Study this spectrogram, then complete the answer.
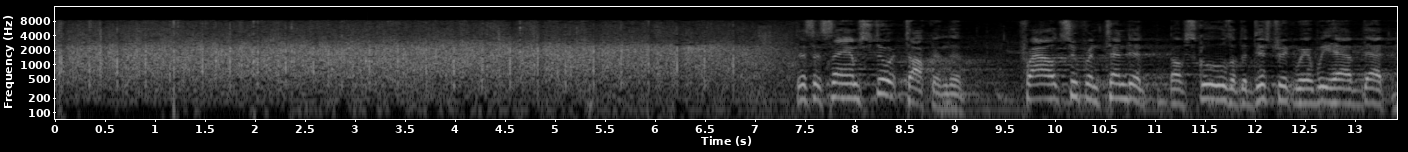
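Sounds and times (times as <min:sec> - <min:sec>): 
round of applause: 0:00.0 - 0:07.4
speech: 0:07.4 - 0:13.4.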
